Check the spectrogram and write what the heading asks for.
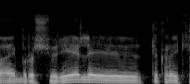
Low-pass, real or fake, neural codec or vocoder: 10.8 kHz; real; none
